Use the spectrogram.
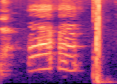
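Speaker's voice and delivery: a warm sympathetic chuckle; kind gentle laugh. Real, not acted. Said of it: "I'm laughing with you".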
